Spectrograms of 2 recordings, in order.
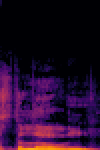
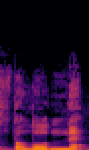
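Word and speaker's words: Stallone: Вот, например, какой-нибудь Эл Капоун. Который у нас Капоне. – Да, а так он Капоне. Или Сильвестр Сталлоун, да, который у нас Сталлоне.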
